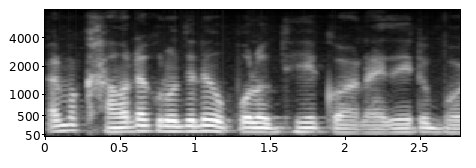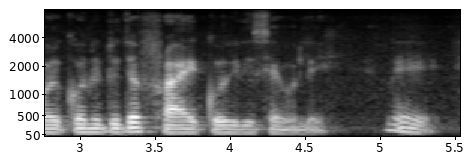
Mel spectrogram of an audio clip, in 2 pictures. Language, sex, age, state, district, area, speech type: Assamese, male, 18-30, Assam, Nagaon, rural, spontaneous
